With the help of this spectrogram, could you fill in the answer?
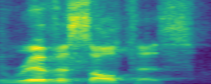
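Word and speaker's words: Rivesaltes: I had to look it up, and I had to hit the little deal to have them pronounce it for me, but it's just Rivasaltus. Oh, River Saltus.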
